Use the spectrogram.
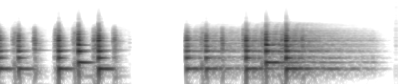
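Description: Short bursts of a plucked instrument play through a springy reverb, the second phrase leaving a metallic, splashy tail that rings out and fades.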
